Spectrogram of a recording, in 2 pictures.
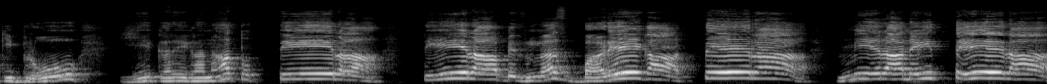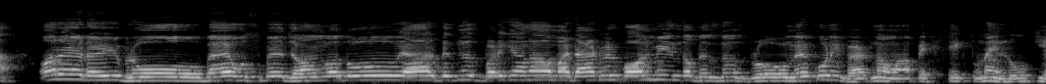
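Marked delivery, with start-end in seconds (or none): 0.1-10.5 strained patience bursting into drawn-out, high yelling; suppressed anger erupting. Retold or imitated. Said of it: "patiently अपने गुस्से को अपने अंदर मार के". 10.9-19.9 drawling, louder mock rich-brat voice; spoilt rich kid. Imitating useless rich kid refusing work.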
